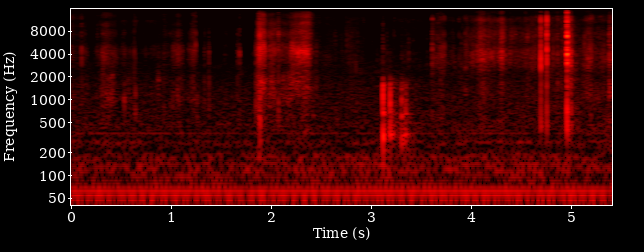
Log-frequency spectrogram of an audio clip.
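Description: Cardboard battery packaging being opened and handled by hand: soft rustling about two seconds in, a short cluster of taps about three seconds in, and a few sharp clicks near the end, the loudest about five seconds in.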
